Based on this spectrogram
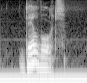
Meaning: a participle, a verb form that may function nominally or adjectivally
- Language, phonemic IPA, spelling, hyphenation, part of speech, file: Dutch, /ˈdeːl.ʋoːrt/, deelwoord, deel‧woord, noun, Nl-deelwoord.ogg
